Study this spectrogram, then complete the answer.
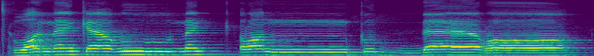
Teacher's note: میم کو کاف سے ملائیں گے اس لیے کہ کاف ساکن ہے، میم کاف زبر مک۔ را پر دو زبر ہونے کی وجہ سے را پر غنہ بھی کریں گے یعنی اخفا کریں گے، اور را کو موٹا کر کے پڑھیں گے۔ کاف کو باریک پڑھنے کے ساتھ کاف کو آگے با سے ملا دیں گے اس لیے کہ با پر تشدید ہے، تشدید ہونے کی وجہ سے تھوڑا سا ٹھہراؤ رکھیں گے، اور با کے بعد الف ہونے کی وجہ سے با کو ایک الف کے مقدار کھینچیں گے۔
